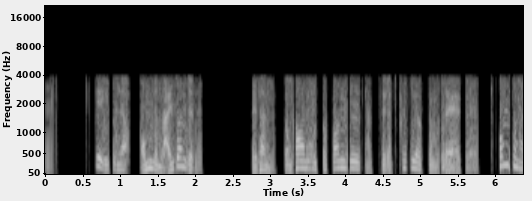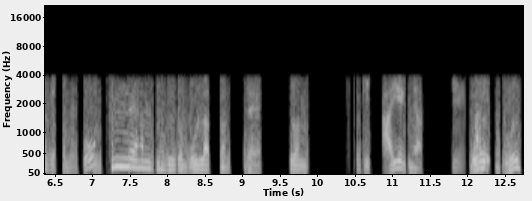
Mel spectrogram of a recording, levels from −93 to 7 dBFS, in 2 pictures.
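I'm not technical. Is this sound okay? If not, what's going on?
No. The speech was most likely stored with far too few steps of loudness, a problem called low bit depth without dither, so it sounds grainy and gritty throughout, especially quieter parts. It was also squeezed through the G.729 codec, a phone-call compressor that discards everything above 3.8 kHz, leaving the speech muffled, slightly rough and synthetic.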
